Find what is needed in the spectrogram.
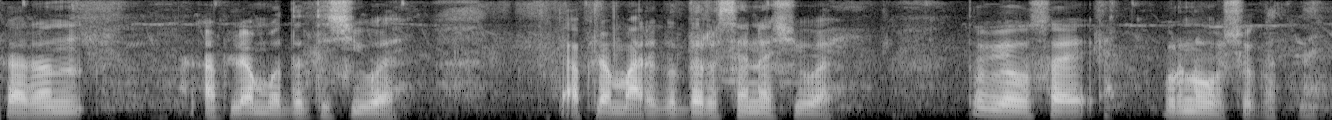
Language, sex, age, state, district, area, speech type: Marathi, male, 45-60, Maharashtra, Amravati, rural, spontaneous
